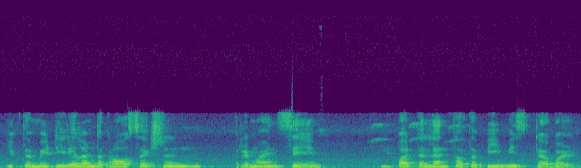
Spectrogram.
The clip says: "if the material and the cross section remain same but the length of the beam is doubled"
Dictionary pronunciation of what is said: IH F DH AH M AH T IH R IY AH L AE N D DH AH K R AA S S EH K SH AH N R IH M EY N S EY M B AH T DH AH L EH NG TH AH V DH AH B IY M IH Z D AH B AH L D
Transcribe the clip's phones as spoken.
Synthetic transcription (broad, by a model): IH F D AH M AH T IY R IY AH L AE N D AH K R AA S S EH K SH AH N R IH M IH N S EY M B AH T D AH L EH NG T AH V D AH B IY M IH Z D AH B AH L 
